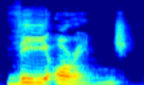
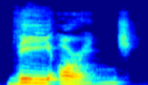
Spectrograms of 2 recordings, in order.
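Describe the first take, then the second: First: The word 'the' is long and stressed. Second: The same.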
